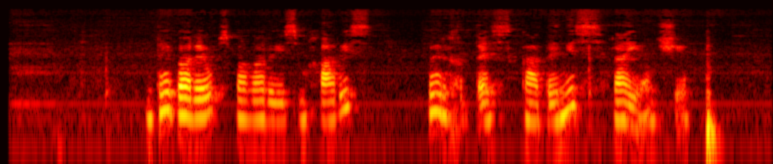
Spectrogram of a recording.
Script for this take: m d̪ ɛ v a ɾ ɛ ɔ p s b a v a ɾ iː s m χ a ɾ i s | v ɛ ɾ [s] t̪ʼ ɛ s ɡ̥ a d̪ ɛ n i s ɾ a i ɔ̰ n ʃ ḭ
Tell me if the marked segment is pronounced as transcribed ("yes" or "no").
no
